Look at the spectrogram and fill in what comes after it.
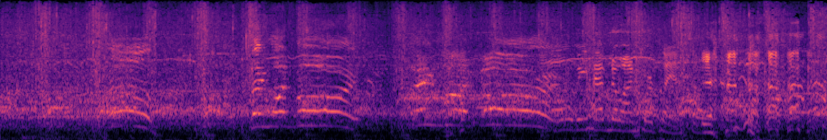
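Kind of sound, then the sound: crowd, crowd chanting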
